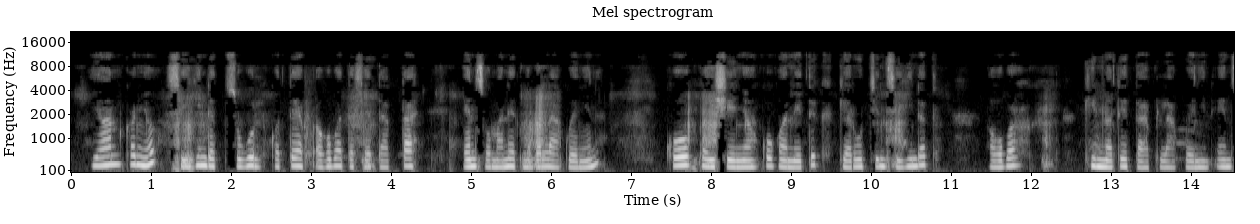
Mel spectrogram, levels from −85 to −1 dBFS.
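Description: Speech that sounds watery and swirly from start to finish, with smeared consonant attacks and metallic chirps on s sounds, and nothing above 11.5 kHz. This is likely MP3 compression, plainly audible here and consistent with a bitrate near 48 kbps.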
